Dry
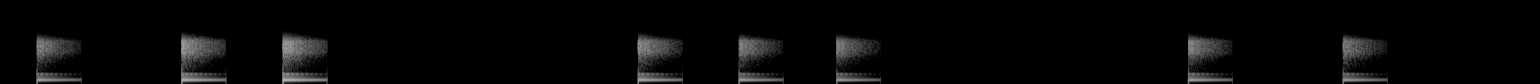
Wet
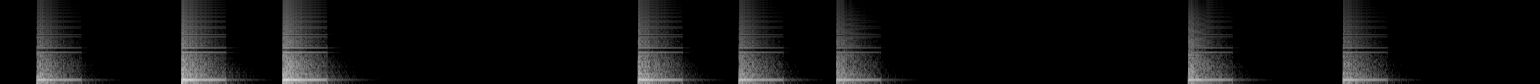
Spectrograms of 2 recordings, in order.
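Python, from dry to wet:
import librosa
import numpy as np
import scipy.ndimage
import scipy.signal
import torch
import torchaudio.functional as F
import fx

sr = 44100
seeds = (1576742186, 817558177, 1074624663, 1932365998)

y = scipy.signal.sosfilt(scipy.signal.butter(2, 3700.0, 'lowpass', fs=sr, output='sos'), x)
y = fx.tilt_eq(y, sr, slope=-2.0)
y = fx.sample_hold(y, sr, seeds[0], rate_hz=1900.0, jitter_pct=0)
y = fx.echo_filtered(y, sr, ms=70, feedback_pct=59, hz=2500.0, wet_db=-15)
y = fx.doppler_dist(y, sr, depth_ms=0.31, at=(8.44, 12.06))
y = F.gain(torch.from_numpy(y), 7.0).numpy()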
